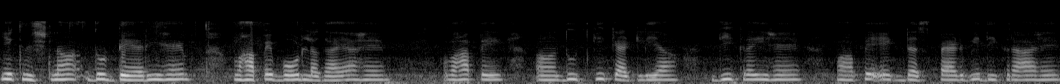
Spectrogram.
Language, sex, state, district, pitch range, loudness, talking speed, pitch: Hindi, female, Maharashtra, Solapur, 210-225 Hz, -23 LUFS, 135 wpm, 215 Hz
